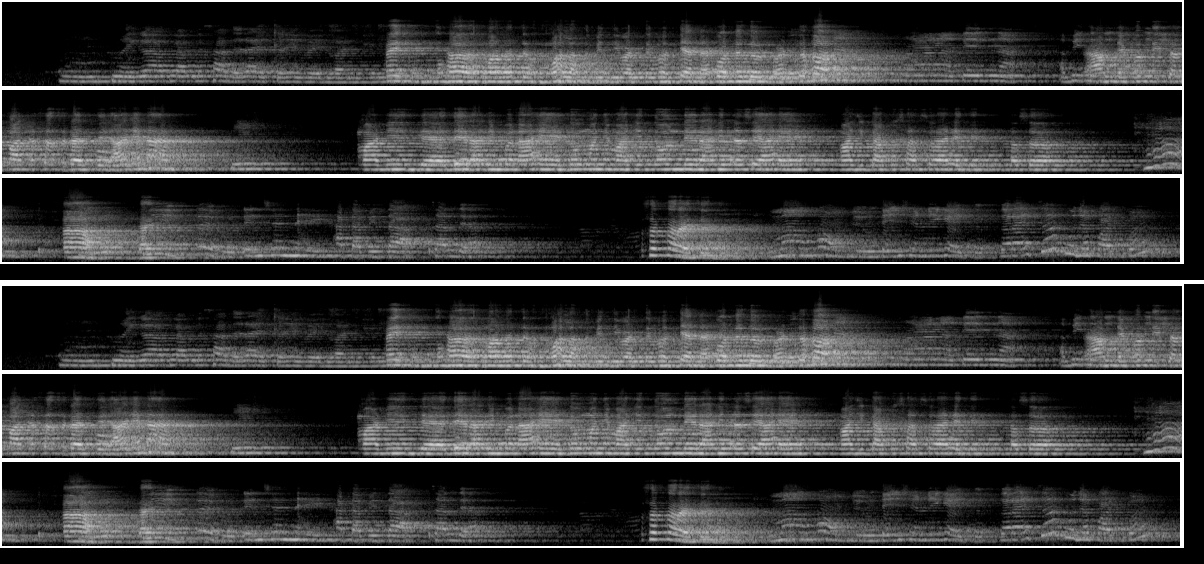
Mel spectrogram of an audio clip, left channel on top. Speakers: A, on the right; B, on the right.
A: हम्म नाही ग आपलं आपलं साधं राहायचं हे <unintelligible> मला
B: नाही
A: तर
B: ह मला तर मला तर भीती वाटते मी मग त्यांना पण धरू
A: हो
B: वाटत
A: ना
B: <unintelligible>
A: हा ना तेच ना. भीती
B: आमच्या
A: तर जाऊ
B: पतीचं
A: दे
B: आणि
A: माझे
B: माझ्या
A: सासूचे
B: सासऱ्याचे
A: हाल
B: आहे
A: होत
B: ना.
A: हम्म
B: माझे <unintelligible> देराणी पण आहे दोन म्हणजे माझी दोन देराणी तसे आहे. माझी काकू सासू आहे ती तसं
A: हा,
B: हा
A: चांगलं
B: काय
A: नाही काय मग टेन्शन नाही खाता पिता चालू द्या.
B: करायचे
A: हा
B: ना.
A: मग खाऊन पिऊन टेन्शन नाही घ्यायचं कराय <unintelligible> पूजापाठ पण,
